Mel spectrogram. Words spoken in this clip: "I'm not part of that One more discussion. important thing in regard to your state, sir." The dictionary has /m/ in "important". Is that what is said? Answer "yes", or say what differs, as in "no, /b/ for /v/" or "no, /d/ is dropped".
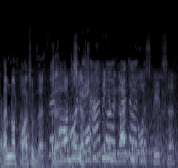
no, /m/ is dropped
